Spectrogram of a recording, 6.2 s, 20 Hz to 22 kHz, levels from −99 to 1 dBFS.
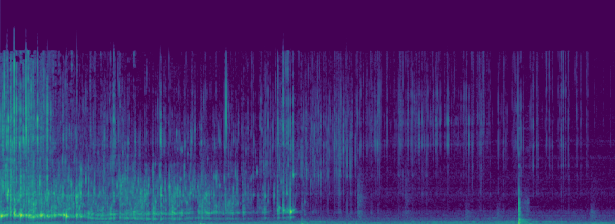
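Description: No technical faults are audible.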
